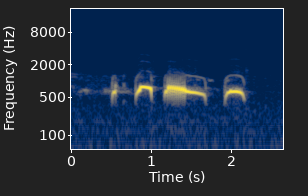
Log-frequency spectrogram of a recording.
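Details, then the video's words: Low, mellow coo phrase of a spotted dove, used to train captive-caught birds: a short opening note, a soft rising coo, a longer trilled coo sloping down, and one clean closing note. "tiếng chim cu gáy dùng tập bổi hiệu quả hàng ngày, giọng hạp bổi"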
